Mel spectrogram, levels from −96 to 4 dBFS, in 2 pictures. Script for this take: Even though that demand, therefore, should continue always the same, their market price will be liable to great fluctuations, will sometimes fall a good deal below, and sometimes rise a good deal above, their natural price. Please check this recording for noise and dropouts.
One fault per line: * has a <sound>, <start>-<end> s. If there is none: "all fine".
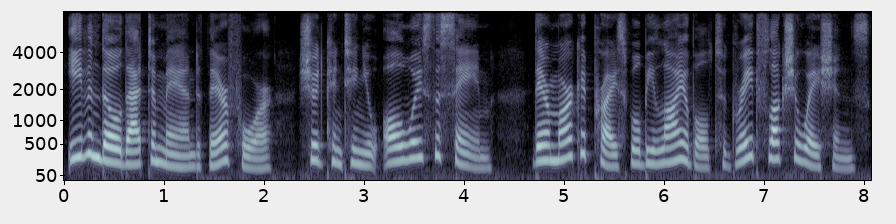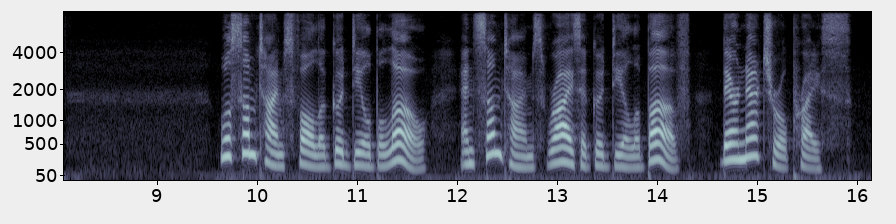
all fine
